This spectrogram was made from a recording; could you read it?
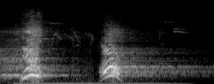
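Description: Two loud dog barks about three-quarters of a second apart, each a deep, resonant woof from Oberon, a working Clumber Spaniel, with a faint tonal hum lingering underneath. No one speaks.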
